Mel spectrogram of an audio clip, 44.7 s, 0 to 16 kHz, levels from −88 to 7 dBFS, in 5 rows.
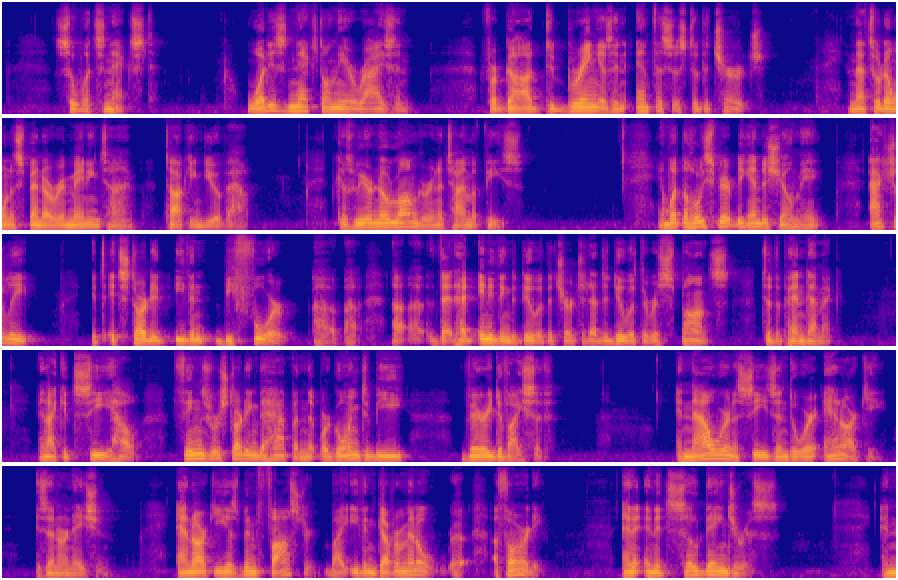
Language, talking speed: English, 165 wpm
